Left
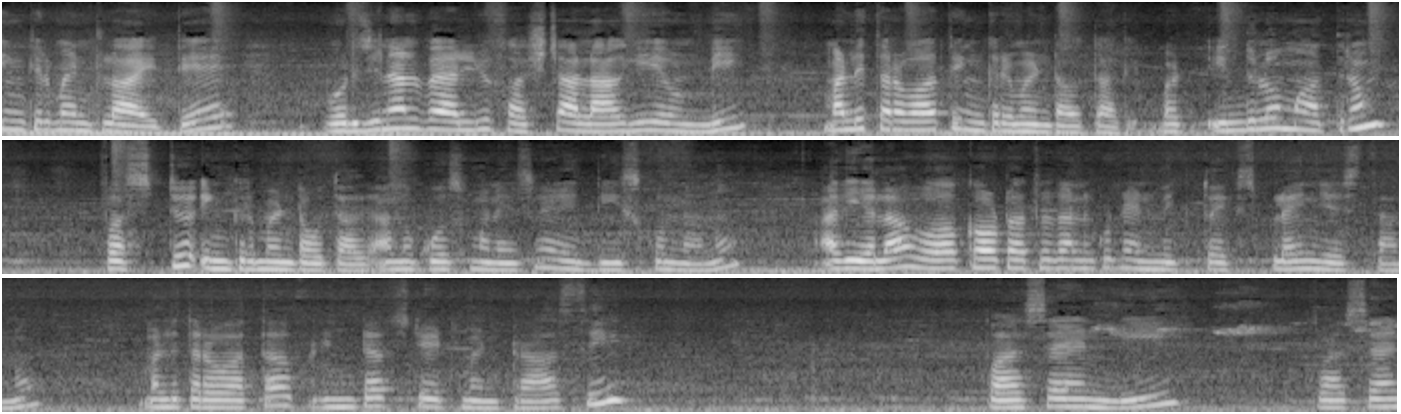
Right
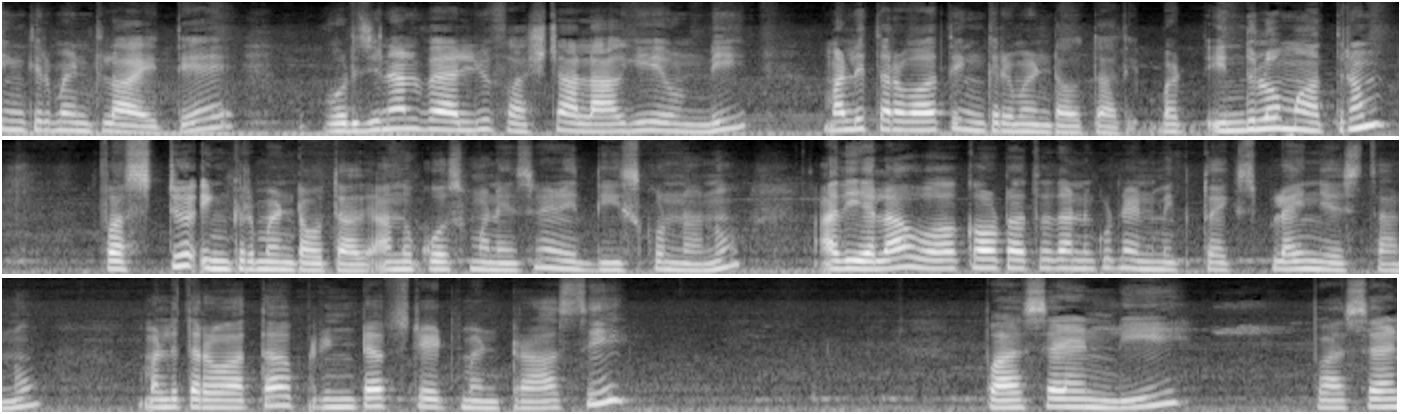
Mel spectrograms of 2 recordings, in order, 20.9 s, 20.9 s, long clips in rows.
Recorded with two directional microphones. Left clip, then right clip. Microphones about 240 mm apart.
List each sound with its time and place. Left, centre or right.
0.0 s a woman's voice: centre
18.9 s a woman's voice: right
